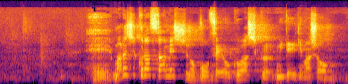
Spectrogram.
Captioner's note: speaking japanese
